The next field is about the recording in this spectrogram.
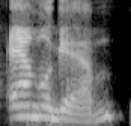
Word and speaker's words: Amalgam: Our podcast title is, I don't know if I'm pronouncing it right. – Amalgam. – Yes. Okay.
